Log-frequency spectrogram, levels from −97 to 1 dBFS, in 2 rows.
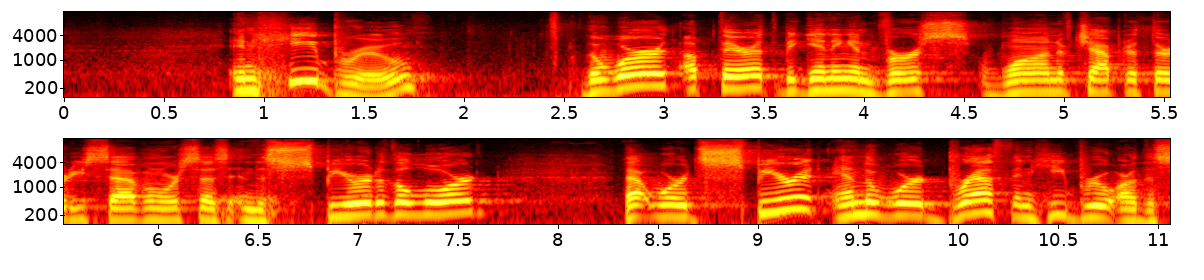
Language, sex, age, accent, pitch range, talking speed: English, male, 40-59, American, 175-285 Hz, 190 wpm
